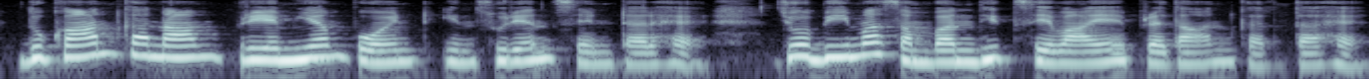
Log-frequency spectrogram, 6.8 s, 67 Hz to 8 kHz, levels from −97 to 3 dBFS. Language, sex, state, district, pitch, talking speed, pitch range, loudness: Hindi, female, Jharkhand, Garhwa, 200 Hz, 130 wpm, 180-240 Hz, -15 LUFS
